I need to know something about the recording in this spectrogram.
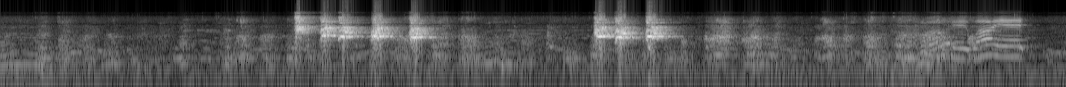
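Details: Dogs at play give two bursts of loud, rapid barks, each a string of about four or five sharp yips. Low grumbles come between them, and a rising and falling whine follows near the end.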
